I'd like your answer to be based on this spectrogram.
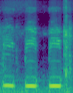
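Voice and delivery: high, steady mock beeping; sing-song beep like a reversing truck; high pitched beeper imitation; imitated backup beeper. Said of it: "the backup beeper is gonna start beeping".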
